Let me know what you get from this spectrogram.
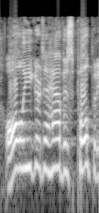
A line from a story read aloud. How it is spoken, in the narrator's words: he cried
